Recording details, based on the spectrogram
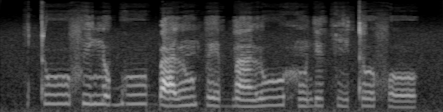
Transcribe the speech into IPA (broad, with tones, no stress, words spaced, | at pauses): tuː˦fĩ˦nʊ˦buː˦ ɓa˨lũ˦pe˨ ɓã˨ luː˦hũ˨ɗɪ˦ki˨ tʊ˦fo˨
